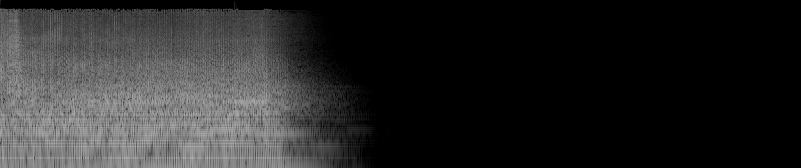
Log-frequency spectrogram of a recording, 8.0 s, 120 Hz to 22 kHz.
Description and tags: As requested by richgilliam, a mimicry of the cinematic sound/music used in the movie trailer for Inception (2010).
cinematic, horns, inception, request, stab, trombone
